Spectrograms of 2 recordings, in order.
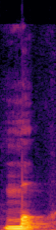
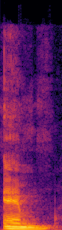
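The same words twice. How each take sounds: First: It starts with a consonant sound. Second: It starts with a vowel sound. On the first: The speaker calls it wrong. "We do not say M" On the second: The speaker calls it right. "we say M"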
